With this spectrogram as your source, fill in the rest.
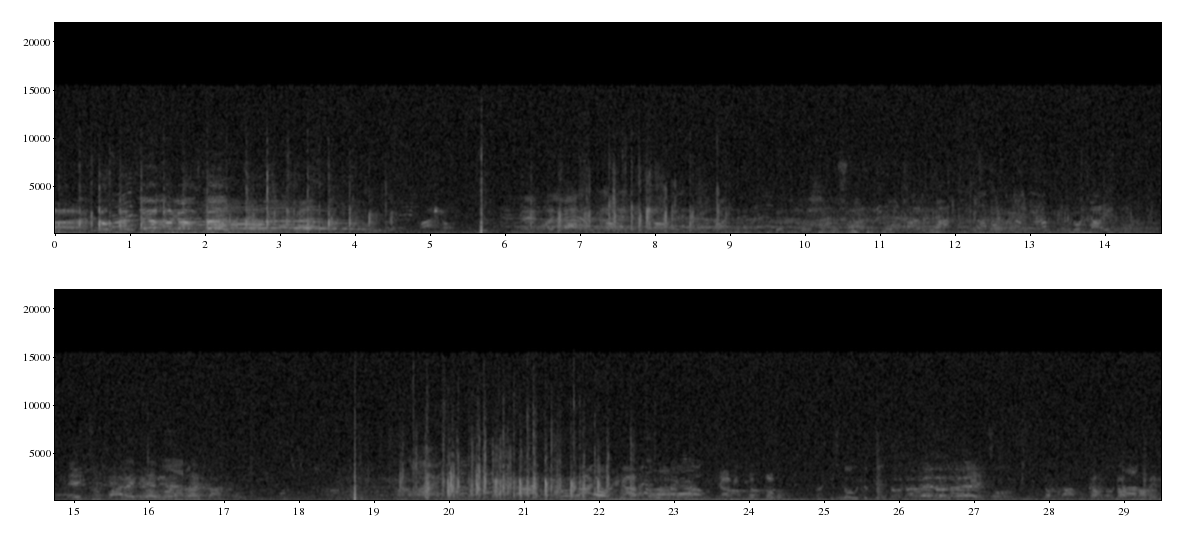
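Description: Young men call out and chatter across an open field.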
